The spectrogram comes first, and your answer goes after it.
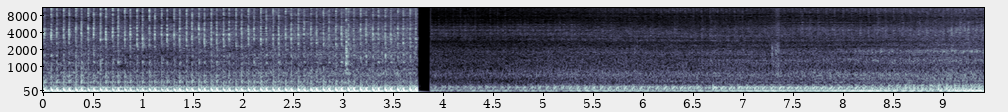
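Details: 1946 Indian Chief V-twin, original engine, restored, revived after 12+ years in storage: strong, regular potato-potato beat about four pulses a second, steady and even after a brief cut; healthy normal idle.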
